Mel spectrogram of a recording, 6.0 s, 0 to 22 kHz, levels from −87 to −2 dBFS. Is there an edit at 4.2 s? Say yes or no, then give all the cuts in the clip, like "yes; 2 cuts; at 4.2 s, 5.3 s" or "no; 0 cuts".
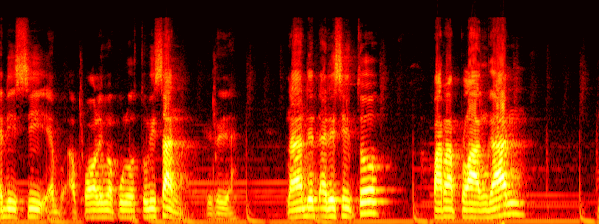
yes; 1 cut; at 4.2 s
